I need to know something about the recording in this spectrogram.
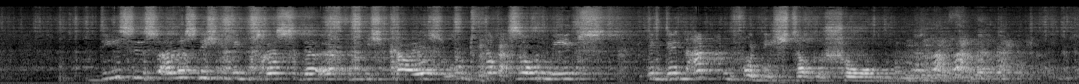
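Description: An older man sings slowly into a close microphone.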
